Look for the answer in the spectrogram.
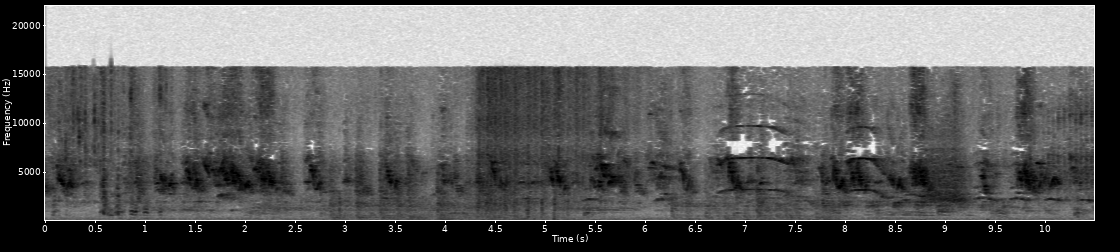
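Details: Rüppell's griffon vultures (Gyps rueppelli) at a bird park in Malta give harsh, hissing rasps and squabbling croaks over heavy wing flapping, with a few thin higher chirps mixed in.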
